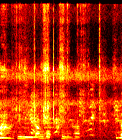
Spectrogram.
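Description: A woman speaking in Garo, in a conversational back-and-forth.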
